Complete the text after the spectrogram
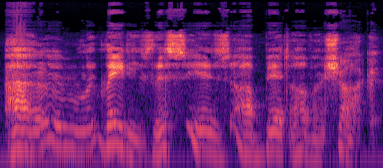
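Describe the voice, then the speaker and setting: A flustered, polite funeral director as a man acts him in a stage comedy. He stammers and hesitates at a slow pace, and the recording is dull with faint noise. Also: fairly high pitch, big pitch swings. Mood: shaken. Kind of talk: comedic readers theater acting. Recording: dull muffled audio with faint hum.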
